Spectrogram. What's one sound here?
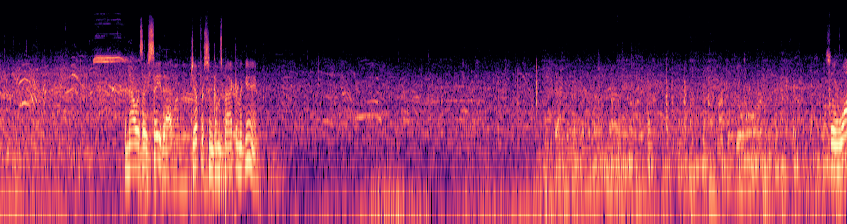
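A stadium crowd cheers loudly, then settles into a steady murmur.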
